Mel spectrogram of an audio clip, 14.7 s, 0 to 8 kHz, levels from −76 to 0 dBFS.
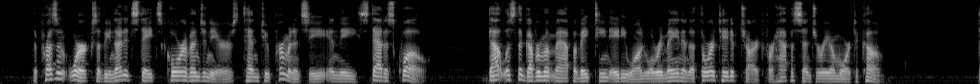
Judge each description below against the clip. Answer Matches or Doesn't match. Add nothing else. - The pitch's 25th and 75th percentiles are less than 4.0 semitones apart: Doesn't match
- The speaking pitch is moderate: Doesn't match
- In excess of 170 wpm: Doesn't match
